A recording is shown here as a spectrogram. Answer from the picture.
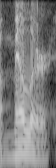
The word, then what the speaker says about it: Miller: My name is Zach, spelled Z-A-C-H. – Z-A-C-H? – You got it. – What's that name, okay? – Miller, M-I-L-L-E-R, like Miller Beer. – Miller, okay. – I'm calling from Bank of Cardiff. Cardiff is spelled C-A-R, like car, D as in dog, I as in island, F-F as in Frank.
